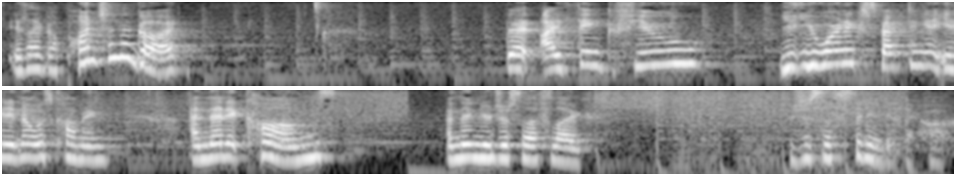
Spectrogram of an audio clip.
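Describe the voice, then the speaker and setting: A woman's voice: high-pitched, fairly even intonation, unhurried, long pauses, darkish tone, soft background music. A woman reviewing casually and off the cuff as a video host, enthusiastic and emphatic, often repeating phrases to drive them home. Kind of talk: casual unscripted review to camera.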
